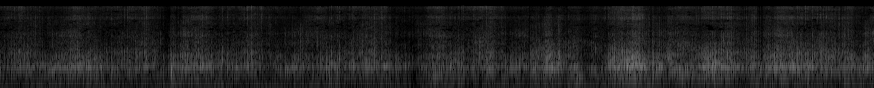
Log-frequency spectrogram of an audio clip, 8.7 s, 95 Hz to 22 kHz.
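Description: Long nails slowly scratch and glide over the textured front of a black croc-embossed leather bag. The result is a soft, continuous rasping with a low-mid hum around 390 Hz and faint bright hiss. Several gentle swells of louder scraping come and go.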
